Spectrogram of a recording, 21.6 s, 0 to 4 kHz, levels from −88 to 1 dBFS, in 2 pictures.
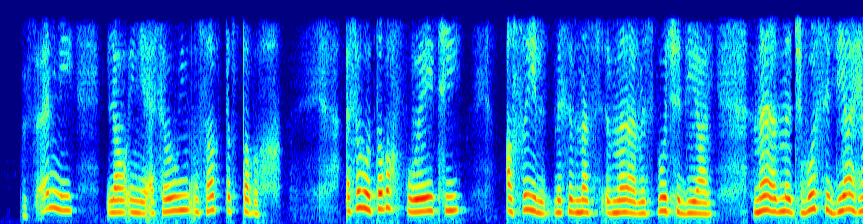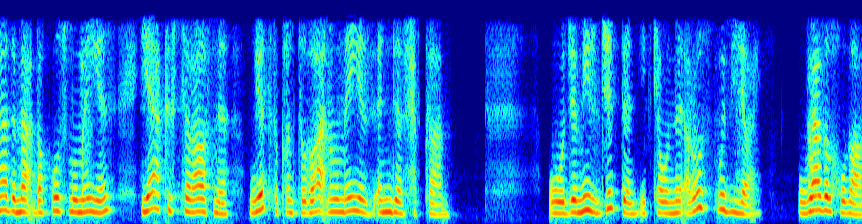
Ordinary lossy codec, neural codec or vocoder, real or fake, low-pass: AAC, 24 kbps; codec, 16 kHz in and 24 kHz out, 0.6 kbps, FocalCodec, streaming, 2048 codes; fake; 3.6 kHz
